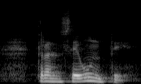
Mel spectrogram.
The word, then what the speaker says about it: transeúnte: Transeúnte, 4 sílabas.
